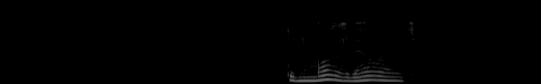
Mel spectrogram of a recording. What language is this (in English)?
Russian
